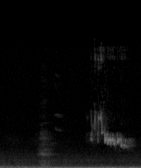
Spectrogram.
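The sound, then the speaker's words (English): Birds sing in a garden, heard from a shed: a soft call, then a clearer bright trill near the end, over a low steady outdoor hum with no one talking. “Listen to the bird song.”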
